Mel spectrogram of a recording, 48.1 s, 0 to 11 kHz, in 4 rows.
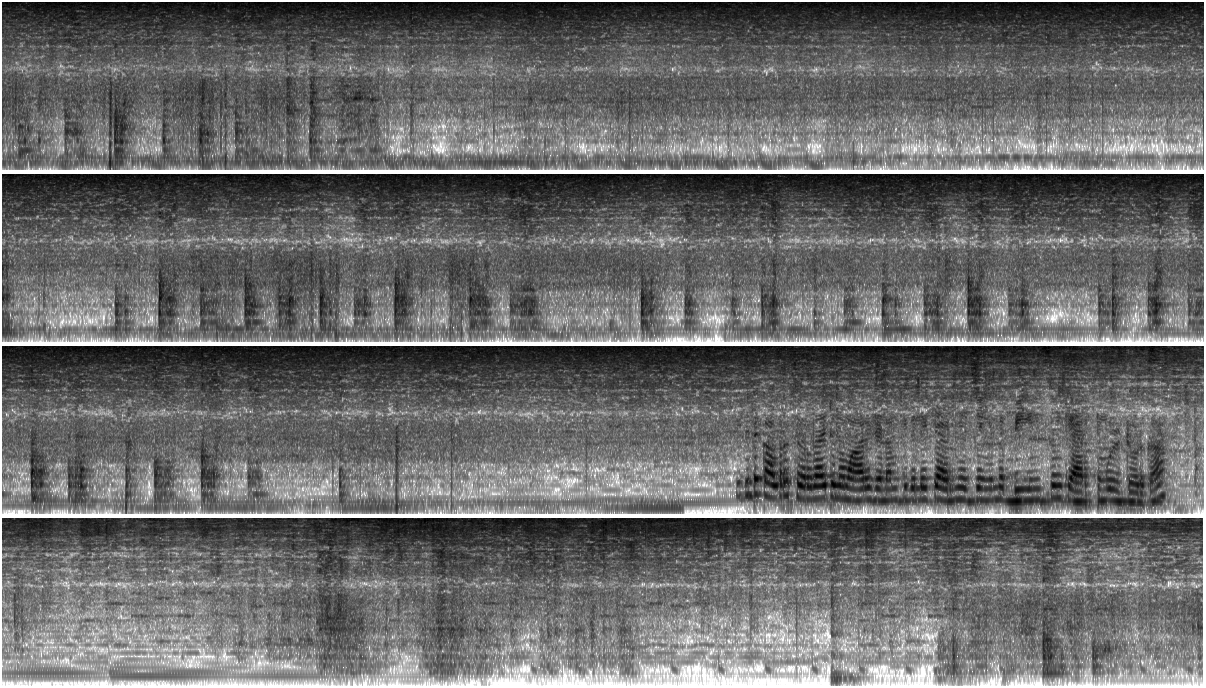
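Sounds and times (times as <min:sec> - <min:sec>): spatula scraping a pan: 0:00.0 - 0:04.2, 0:13.1 - 0:28.6, 0:38.2 - 0:42.7, 0:45.4 - 0:48.0
onion sizzling in oil: 0:00.0 - 0:48.0.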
